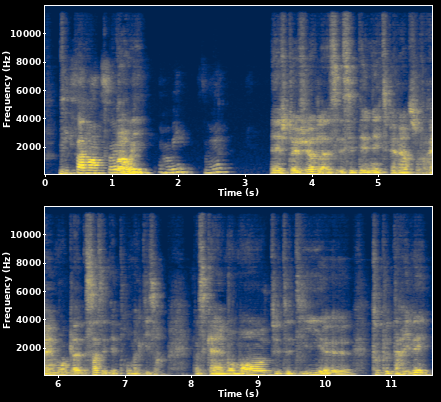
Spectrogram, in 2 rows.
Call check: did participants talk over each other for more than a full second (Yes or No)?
No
